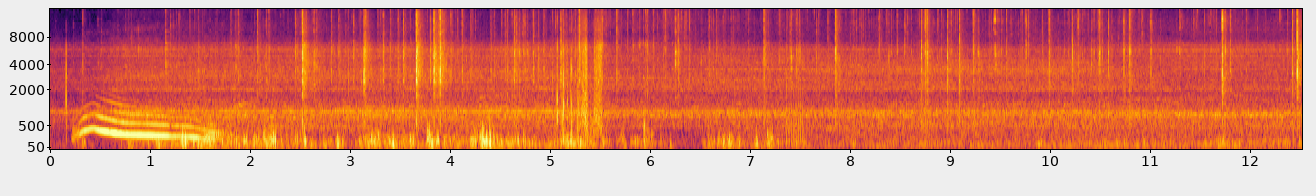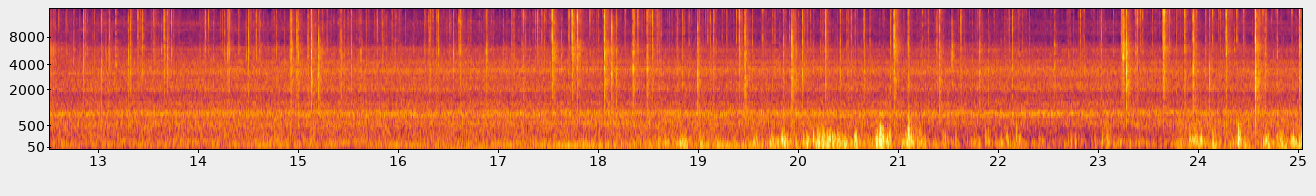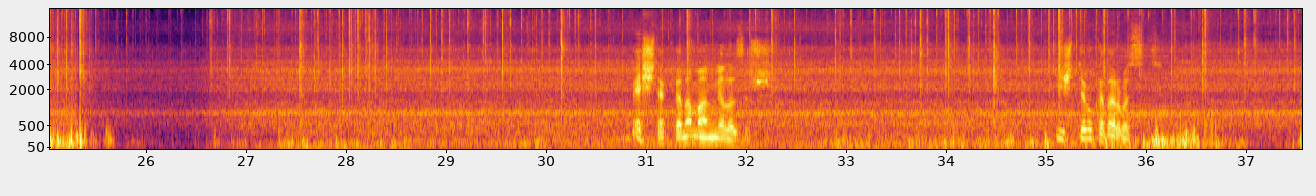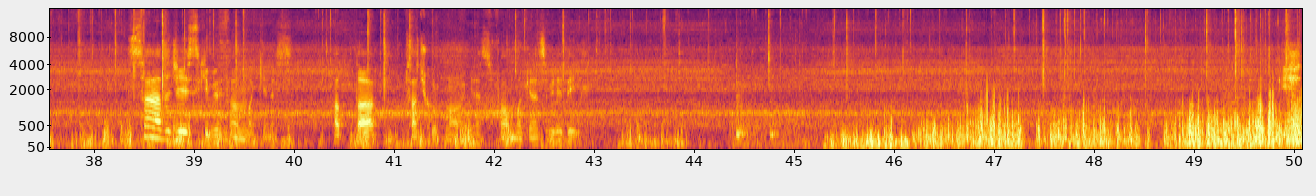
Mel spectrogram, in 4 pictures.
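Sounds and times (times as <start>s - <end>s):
charcoal crackling: 0.0s - 50.0s
fan motor whine: 0.0s - 50.0s
rush of air: 0.2s - 7.6s.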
